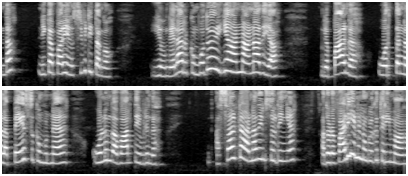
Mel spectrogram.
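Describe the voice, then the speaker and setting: Woman voicing a young heroine, fiery, indignant, very high voice, amateur audio drama. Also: fairly quick, long pauses, fairly bright tone. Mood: angry. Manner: indignant, demanding, repeats questions. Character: fiery young woman defending her brother.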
